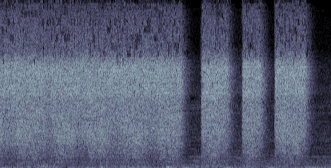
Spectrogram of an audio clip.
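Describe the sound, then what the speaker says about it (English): Spraying while a timber floor is laid in a VW Kombi van: a steady, close hiss runs for nearly three seconds, then breaks into three short, sharp bursts with brief gaps between them. No one talks. "I'll probably actually spray this a little bit further, so I'm good to put the next board on as well."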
